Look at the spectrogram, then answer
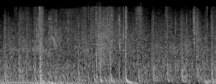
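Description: Sniper rifle fire in the shooter game Borderlands 4: several sharp, loud gunshots in quick succession with impacts between them, close up and without any talk.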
